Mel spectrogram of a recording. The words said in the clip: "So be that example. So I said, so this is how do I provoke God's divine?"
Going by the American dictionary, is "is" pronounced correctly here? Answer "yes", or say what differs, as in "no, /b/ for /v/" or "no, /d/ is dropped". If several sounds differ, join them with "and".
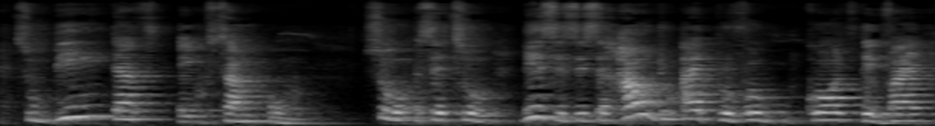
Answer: no, /s/ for /z/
